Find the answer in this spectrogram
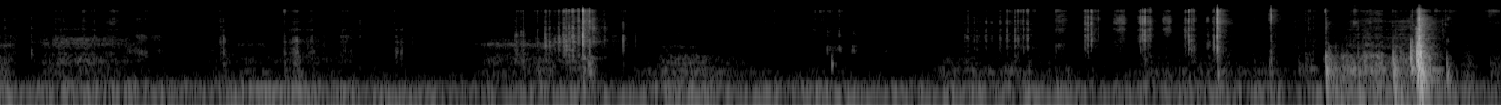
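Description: Small scissors snipping through white cardstock to trim a narrow border, in faint, scattered cuts. A sharper snip comes about four seconds in, then a run of quicker snips and clicks, and a loud sharp click just before the end.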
